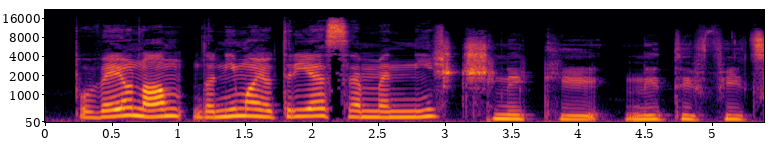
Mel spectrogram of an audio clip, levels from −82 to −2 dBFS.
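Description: A speech clip where, from about 2.98 s through to the end, a section at the wrong speed kicks in: it runs at roughly 0.62x, so it drags and drops around ten semitones deeper in pitch. Most likely it was played back against the wrong clock.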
